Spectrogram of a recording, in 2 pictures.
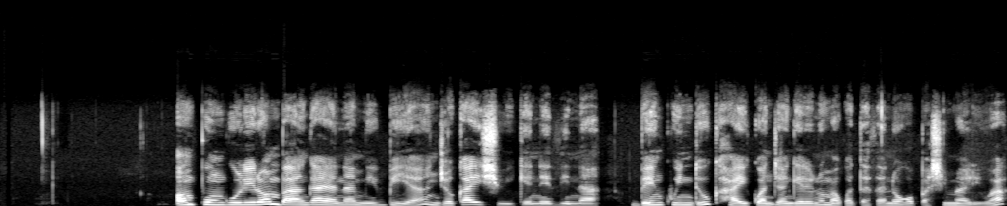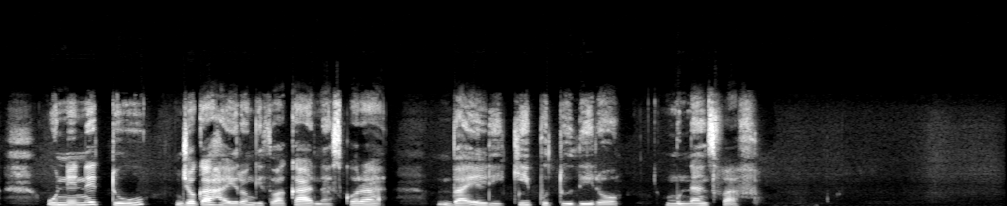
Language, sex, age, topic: Oshiwambo, female, 18-24, finance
